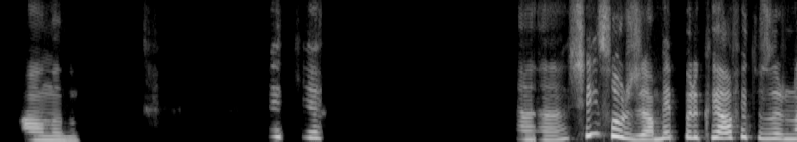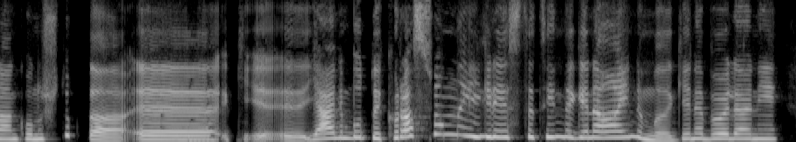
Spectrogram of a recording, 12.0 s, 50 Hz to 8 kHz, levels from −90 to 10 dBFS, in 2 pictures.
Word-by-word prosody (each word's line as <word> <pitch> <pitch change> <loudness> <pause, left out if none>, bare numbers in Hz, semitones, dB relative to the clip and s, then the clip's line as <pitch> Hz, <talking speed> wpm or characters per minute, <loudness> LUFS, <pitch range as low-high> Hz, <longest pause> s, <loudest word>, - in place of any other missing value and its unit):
Anladım. 210 -4 -2 1.4
Peki. 350 -3 -4 1.5
Hı 240 - -3
hı. 230 +4 -4
Şeyi 460 - +2
soracağım. 275 - +5
Hep 330 +3 -3
böyle 335 -1 +3
kıyafet 335 +2 +3
üzerinden 260 -3 -1
konuştuk 260 - -3
da. 195 -3 +2
Eee, 220 -1 +2
ki - - -16
eee, 200 -2 -4
yani 305 - +2
bu 345 -1 -4
dekorasyonla 380 - 0
ilgili 375 -1 +2
estetiğin 370 +1 -2
de 365 - 0
gene 340 0 +1
aynı 345 0 0
mı? 200 -5 -1
Gene 270 +5 -4
böyle, 275 0 +1
hani, 265 -1 -1
285 Hz, 135 wpm, -21 LUFS, 235-360 Hz, 1.5 s, soracağım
